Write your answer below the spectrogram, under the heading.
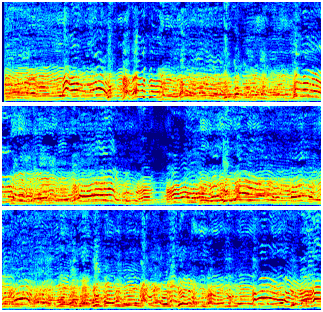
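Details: Four Siberian Huskies howling together, a dense overlapping chorus of wavering, bending voices that rise and fall continuously, with short yips mixed in and a brief dip in volume near the middle.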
